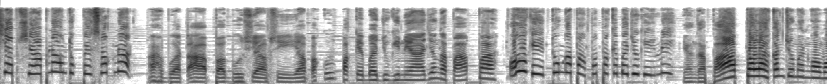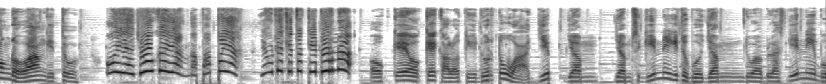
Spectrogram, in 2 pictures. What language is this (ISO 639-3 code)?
ind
